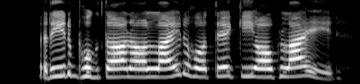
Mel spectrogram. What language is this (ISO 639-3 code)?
mag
